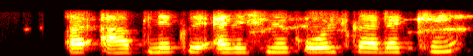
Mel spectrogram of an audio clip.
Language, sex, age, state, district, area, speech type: Urdu, female, 18-30, Delhi, North West Delhi, urban, conversation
